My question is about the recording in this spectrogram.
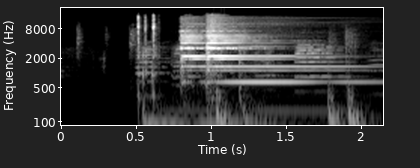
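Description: Stock subscribe-button sound effect: after a short silence, a couple of clicks about half a second in, then a bright bell ding that rings and fades over about a second, with a music beat underneath.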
